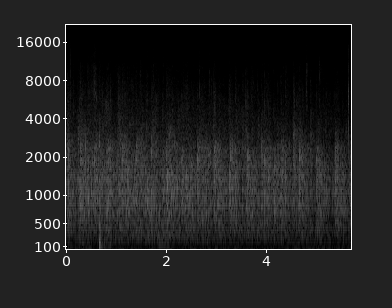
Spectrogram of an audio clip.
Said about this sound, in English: So we can applaud for her anyhow.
